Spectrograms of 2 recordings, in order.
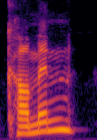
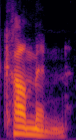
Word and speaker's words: cumin: During your guacamole thing, you, I think, mispronounced the name cumin, especially when you're talking about smut. You said cumin? – Yeah, it's pronounced cumin. – Sure. In America, especially south of Mason-Dixon, that's how you say it. But if you're trying to be, appropriate, you still say cumin. It's fine. You can say it both ways, I think.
